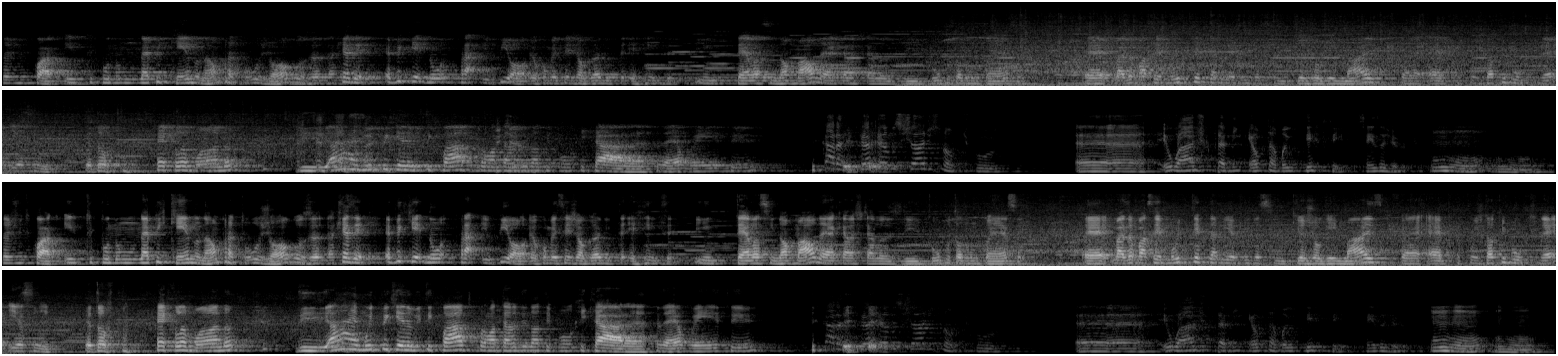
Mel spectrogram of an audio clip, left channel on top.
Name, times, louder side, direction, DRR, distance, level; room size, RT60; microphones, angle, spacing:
voice 1, 0.0-10.3 10.8-23.1 23.6-24.3 29.8-30.9, right 5 dB, 65° right, 12 dB, 0.4 m, -31 dB
sound 1, 6.4-17.0, left 1 dB, 10° left, 1.0 m, -48 dB
sound 2, 8.9-15.5, equal, 15° right, 1.3 m, -47 dB
Applause, 9.0-22.2, left 1 dB, 60° left, 2.6 m, -45 dB
voice 2, 10.5-10.9 18.5-19.4 20.2-20.9 23.7-25.5 26.3-30.0, left 3 dB, 35° left, 9 dB, 0.4 m, -45 dB
8.3 x 6.7 x 2.9 m, 1.2 s
head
